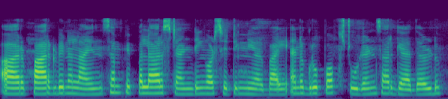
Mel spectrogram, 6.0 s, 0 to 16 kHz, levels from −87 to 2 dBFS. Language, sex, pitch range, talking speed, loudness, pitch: English, female, 200-225 Hz, 190 wpm, -19 LUFS, 210 Hz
